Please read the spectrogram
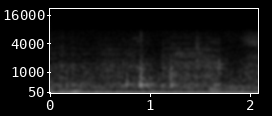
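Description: Light clicks of a small screw and the sheet-metal cover being handled, a couple of faint ticks about a second in, over a steady low hum.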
